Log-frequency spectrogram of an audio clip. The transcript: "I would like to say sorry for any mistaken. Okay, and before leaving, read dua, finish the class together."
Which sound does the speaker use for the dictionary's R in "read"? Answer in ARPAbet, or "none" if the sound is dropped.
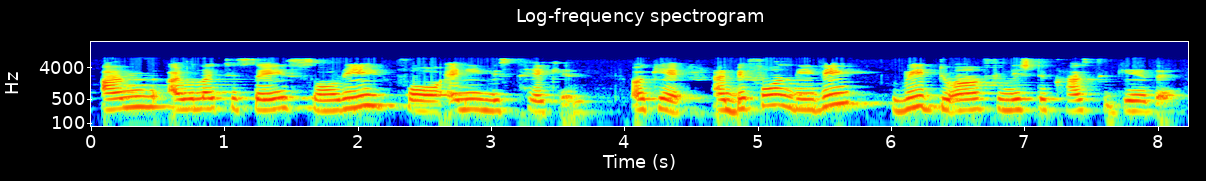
W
